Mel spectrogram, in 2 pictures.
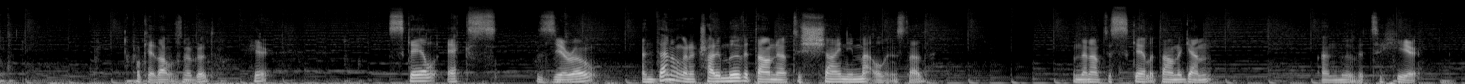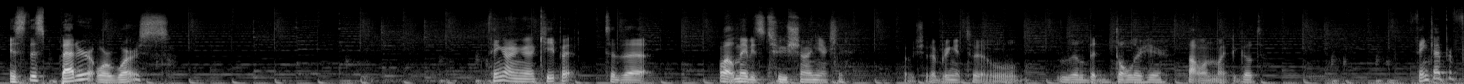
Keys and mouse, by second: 1.3 ctrl+z, 1.7 a, 1.8 a, 2.1 b, 3.3 s, 6.9 shift+middle click, 7.6 g, 9.8 g, 10.8 s, 12.5 g, 13.7 shift+middle click, 14.6 middle click, 15.1 s, 16.2 g, 18.1 Tab, 20.0-21.9 middle drag, 22.4 shift+Tab, 22.7 shift+middle click, 23.0 g, 25.2-26.5 middle drag, 27.9 Tab.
